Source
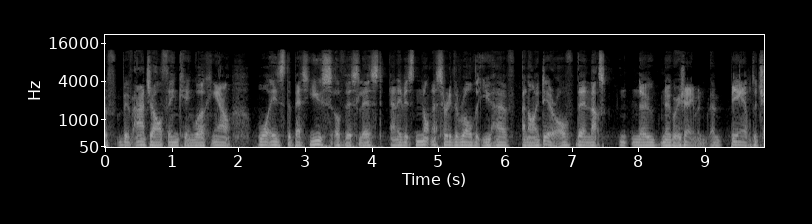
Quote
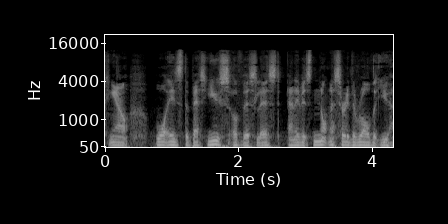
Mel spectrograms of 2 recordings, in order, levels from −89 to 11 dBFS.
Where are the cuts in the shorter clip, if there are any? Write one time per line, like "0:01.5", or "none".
none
